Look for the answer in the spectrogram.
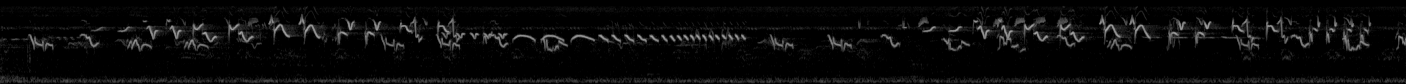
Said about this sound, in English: the next bird you're going to hear is an indigo bunting.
